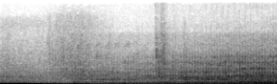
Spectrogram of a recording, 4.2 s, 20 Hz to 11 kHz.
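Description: A large farm tractor, model 6610 with an air-conditioned cab and an adjustable front dozer blade, idles with a steady, loud low-pitched diesel rumble that holds continuously throughout.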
